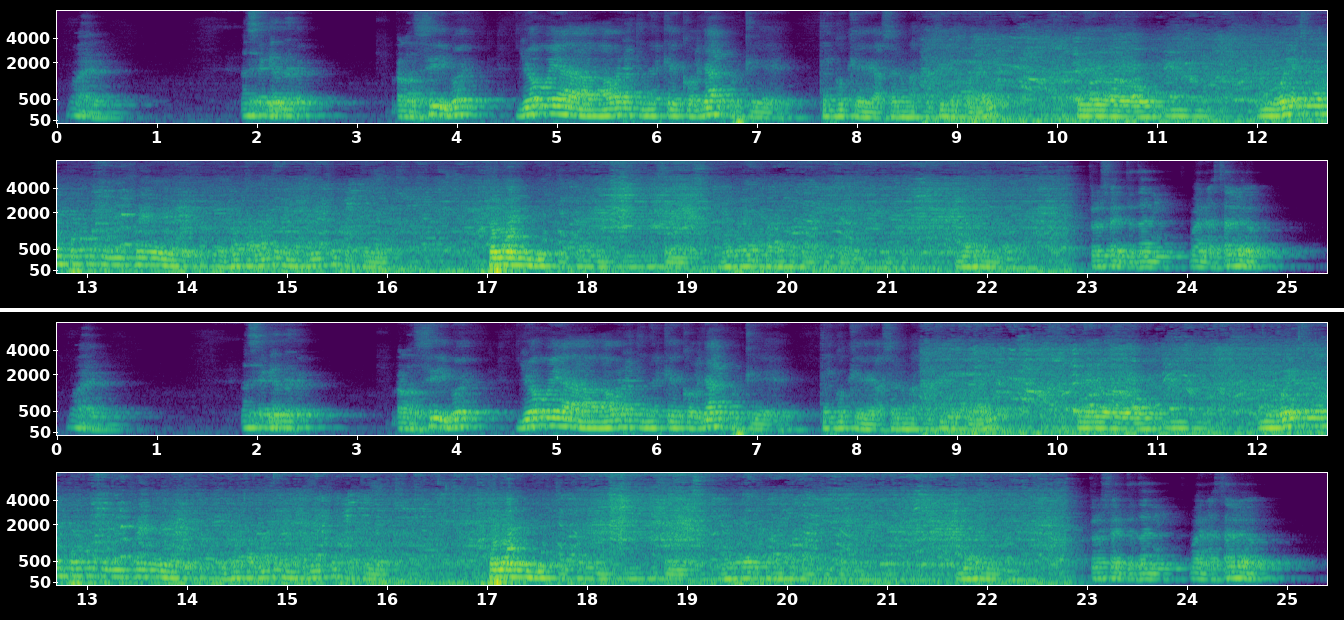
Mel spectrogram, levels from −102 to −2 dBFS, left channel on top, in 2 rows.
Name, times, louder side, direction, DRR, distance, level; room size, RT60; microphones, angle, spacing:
voice 1, 0.1-0.5 1.8-2.4 3.4-3.7 23.0-24.7, left 1 dB, 40° left, -3 dB, 0.8 m, -29 dB
voice 2, 1.9-2.5 3.4-4.2 4.6-7.3 7.6-9.4 10.2-11.6 12.0-16.0 16.9-19.0 19.3-21.4 21.7-22.4, left 1 dB, 25° left, -4 dB, 0.4 m, -25 dB
sound 1, 8.6-22.8, right 1 dB, 80° right, 0.5 m, -32 dB
3.3 x 2.2 x 2.7 m, 0.88 s
head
